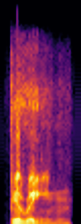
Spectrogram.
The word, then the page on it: purine: British English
